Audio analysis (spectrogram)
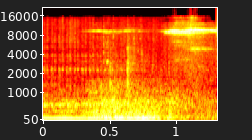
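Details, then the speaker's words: Sanken twin-tub washing machine: wash motor gives a low steady mains hum but won't spin up on its own, needing a hand push to start turning; dryer spins fine. "jadi harus kita bantu pakai tangan teman-teman ya perhatikan harus kita bantu pakai tangan baru mau muter dia"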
